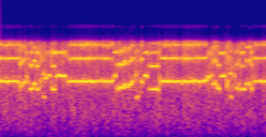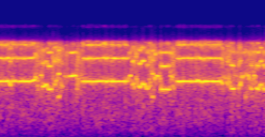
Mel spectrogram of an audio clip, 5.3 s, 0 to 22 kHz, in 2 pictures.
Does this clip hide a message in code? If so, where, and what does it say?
Yes: Emergency Alert System (SAME) tones from 0.2 to 4.4 s, heard as harsh buzzing bursts.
